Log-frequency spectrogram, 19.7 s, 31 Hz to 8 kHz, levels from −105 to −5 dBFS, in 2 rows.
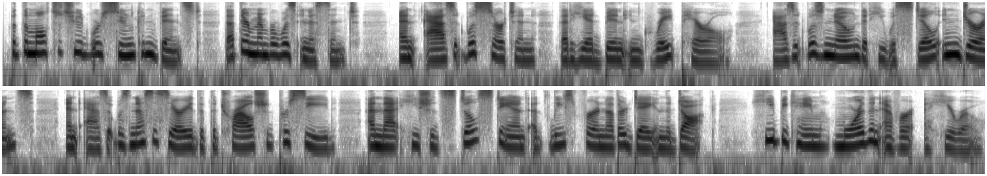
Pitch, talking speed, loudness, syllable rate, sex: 200 Hz, 190 wpm, -21 LUFS, 5.1 syllables/s, female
